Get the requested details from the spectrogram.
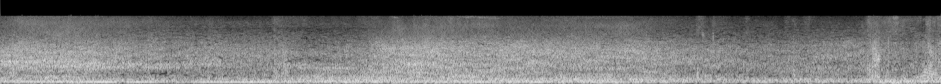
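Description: Loud, steady roar of road traffic with a deep engine rumble from a 2 km line of huge construction trucks on the approach to Abu Dhabi, continuous for the whole stretch with no one speaking.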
